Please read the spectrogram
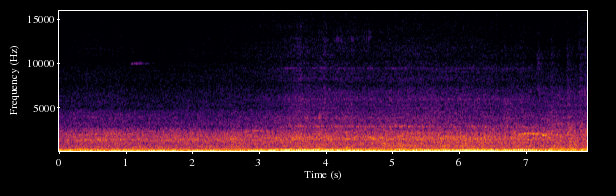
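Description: Isuzu Panther diesel engine idling steadily, a constant low rumble, with its air intake hoses off.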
